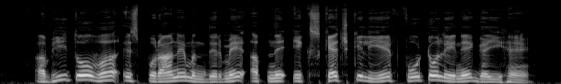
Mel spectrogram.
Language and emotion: Hindi, neutral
